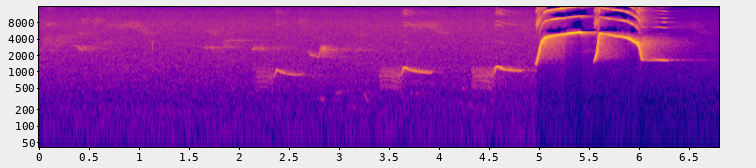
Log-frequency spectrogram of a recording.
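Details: Screaming piha in a zoo in Arnhem, Netherlands, calling loudly at close range after landing nearby: a few short, softer whistles that drop in pitch, then two very loud whistles sweeping sharply upward and ending in a held, ringing note.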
